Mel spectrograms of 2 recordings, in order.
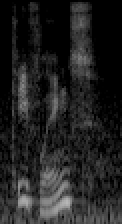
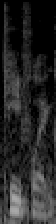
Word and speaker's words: tiefling: d you're willing to make a hard stance on the pronunciation of t flings because i know some people want to pronounce it tie fling um a t fling pronounced tiefling yet and we'll talk about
